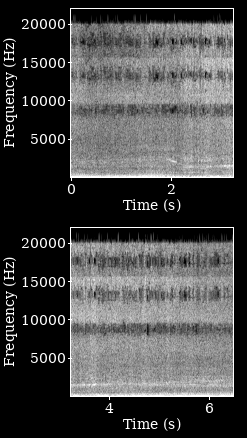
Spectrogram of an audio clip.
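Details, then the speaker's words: Mitsubishi Evo with internal wastegate turbo, first cold start before tuning, no throttle: deep, steady rumble with no misses, knocks or hunting while still warming up; normal cold idle. "Looks good. Everything sounds good. Perfect. All right. Still warm. Still warming up though. Still cold. Still warming up. So, we're getting there. But it sounds good. It's running good. Nice start."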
